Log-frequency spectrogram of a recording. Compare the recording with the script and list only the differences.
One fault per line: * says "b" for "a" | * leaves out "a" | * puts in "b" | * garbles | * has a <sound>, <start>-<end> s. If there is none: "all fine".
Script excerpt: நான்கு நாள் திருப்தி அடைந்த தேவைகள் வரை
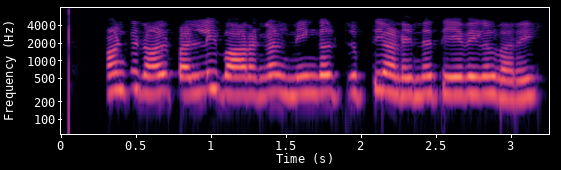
* puts in "பள்ளி வாரங்கள் நீங்கள்"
